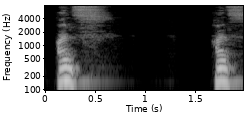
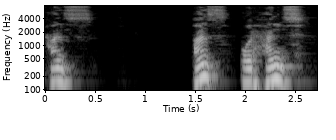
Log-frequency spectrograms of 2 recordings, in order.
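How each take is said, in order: First: हंस with a nasalized vowel and no न sound; no n in the middle. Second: हंस slowly, with a light न before the s; a light n sound. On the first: Teacher showing students the nasalized हंस. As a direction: say हंस through the nose, no n. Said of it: "बीच में न नहीं आया कहीं भी". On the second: Teacher showing students the slight n in हंस. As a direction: let a soft n slip in before s in हंस. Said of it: "इसमें हल्का सा न आता है". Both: Shown as a demonstration.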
